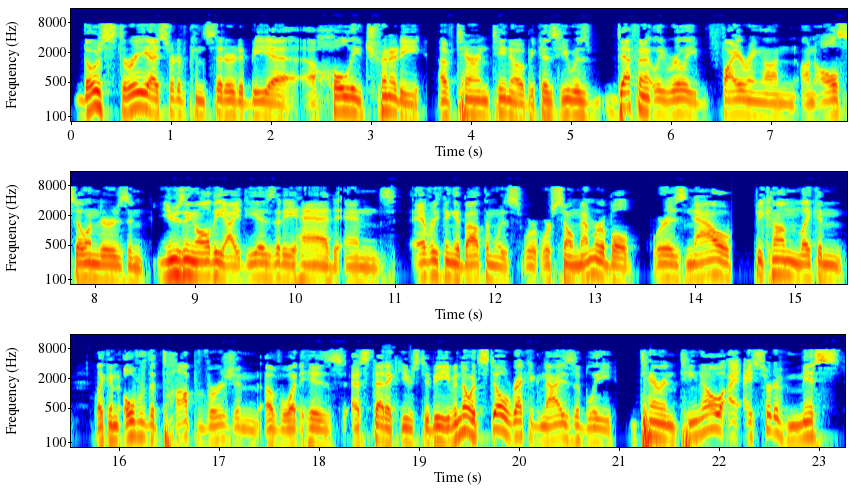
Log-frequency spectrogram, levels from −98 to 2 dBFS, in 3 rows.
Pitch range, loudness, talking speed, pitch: 100-120 Hz, -21 LUFS, 180 wpm, 110 Hz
